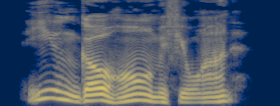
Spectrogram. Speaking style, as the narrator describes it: he slurs

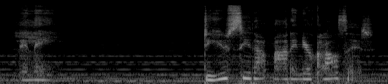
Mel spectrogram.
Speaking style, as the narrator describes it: my friend beside me whisper hesitantly

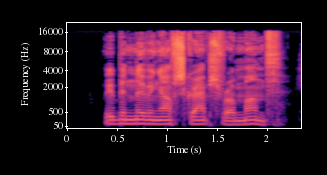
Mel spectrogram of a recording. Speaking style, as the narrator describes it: he grunted playfully

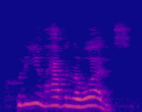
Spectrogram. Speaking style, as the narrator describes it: whispered

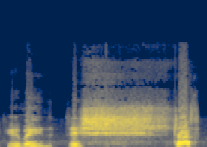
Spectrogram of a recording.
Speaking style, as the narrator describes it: said with a slurred voice

